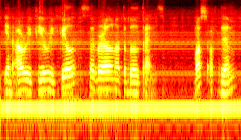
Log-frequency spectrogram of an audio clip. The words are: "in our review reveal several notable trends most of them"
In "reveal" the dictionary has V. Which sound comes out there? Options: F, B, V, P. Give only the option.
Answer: F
